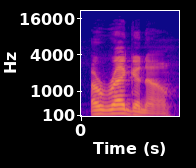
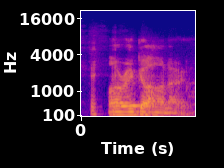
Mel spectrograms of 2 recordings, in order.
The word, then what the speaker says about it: oregano: let me know um oh oregano no that's just so wrong i know i'm sorry oregano oregano um uh cilantro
